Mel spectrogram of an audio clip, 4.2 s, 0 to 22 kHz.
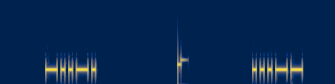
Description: Morse code, heard as a keyed tone, about 25 wpm, 700 Hz. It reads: / 3
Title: Single Character (Letter:Number:Punctuation:Prosign) Alt 25wpm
